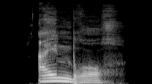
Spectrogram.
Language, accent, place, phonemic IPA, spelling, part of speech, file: German, Germany, Berlin, /ˈaɪ̯nbʁʊx/, Einbruch, noun, De-Einbruch.ogg
- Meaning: 1. burglary, break-in 2. slump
